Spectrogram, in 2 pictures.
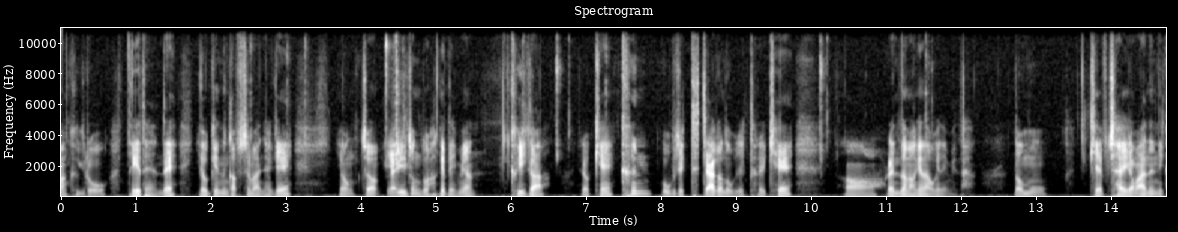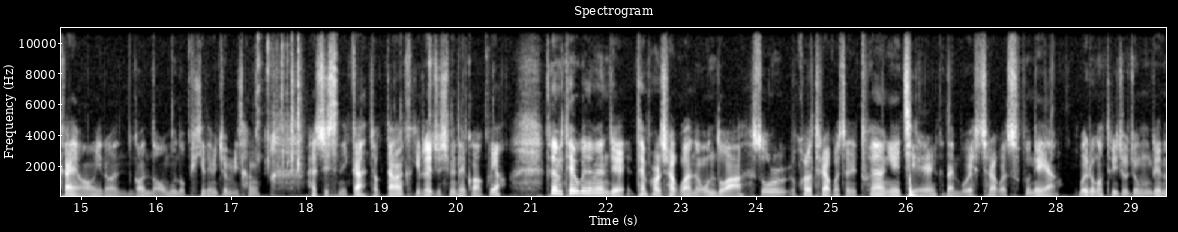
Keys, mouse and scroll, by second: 2.2 click, 2.9 click, 5.9 click, 6.6 alt+click, 10.1-11.4 drag, 16.1 click, 19.1 click, 19.8 alt+click.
